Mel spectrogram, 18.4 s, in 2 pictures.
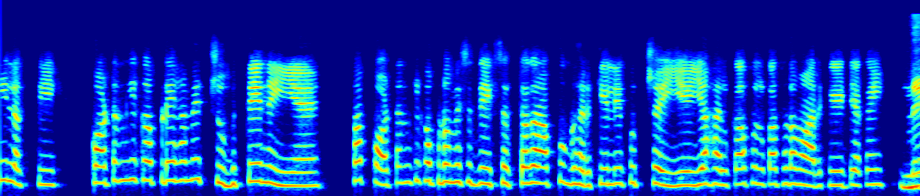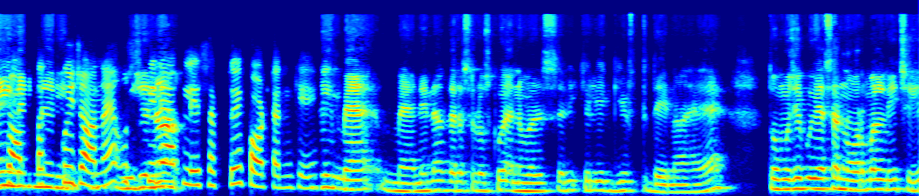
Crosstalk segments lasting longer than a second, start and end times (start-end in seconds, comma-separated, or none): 9.3-10.8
